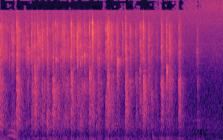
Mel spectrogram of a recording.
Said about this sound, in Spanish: Dale un aplauso a Dios. Si, si crees eso, dale un aplauso a Dios.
